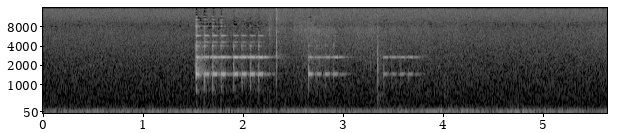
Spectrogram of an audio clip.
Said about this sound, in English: Noticing the sound of timer going off. Noticing the sounds around.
